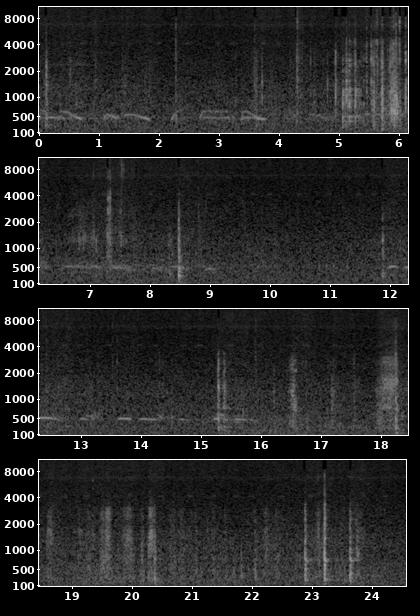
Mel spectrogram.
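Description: Plastic parts click and rattle.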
